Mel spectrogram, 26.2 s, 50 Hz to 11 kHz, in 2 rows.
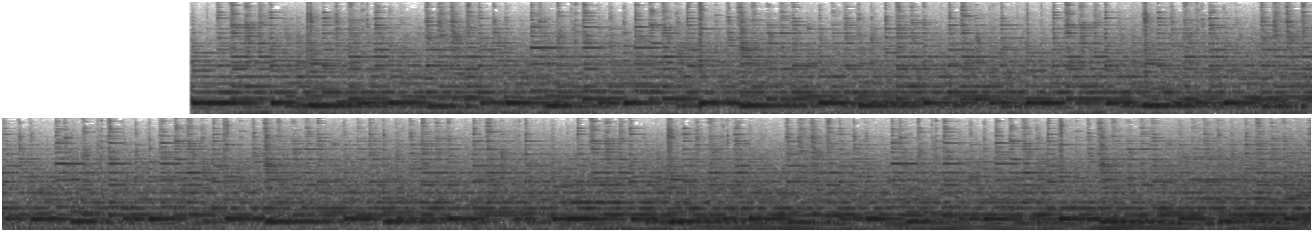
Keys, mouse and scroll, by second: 1.8 click, 2.1 ctrl+z, 3.7 right click, 5.4 right click, 6.8 click, 10.6 click, 11.7 ctrl+z, 11.7 click, 13.0 right click, 15.9 click, 21.1-22.3 drag, 22.9-24.0 drag, 24.9 click.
